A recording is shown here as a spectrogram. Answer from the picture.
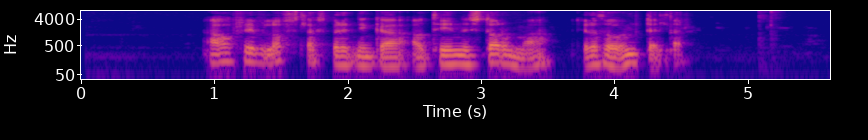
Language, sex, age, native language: Icelandic, male, 20-29, Icelandic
